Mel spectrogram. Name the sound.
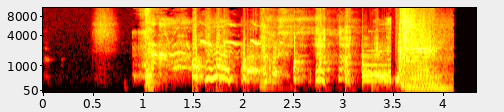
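coughing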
